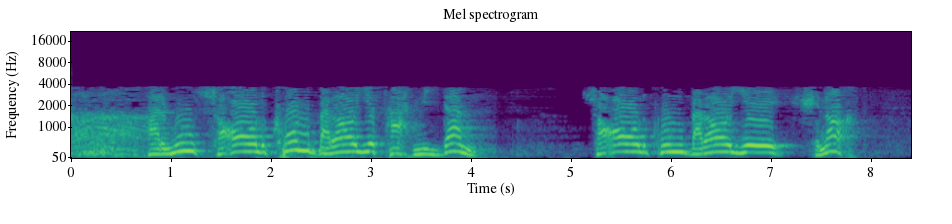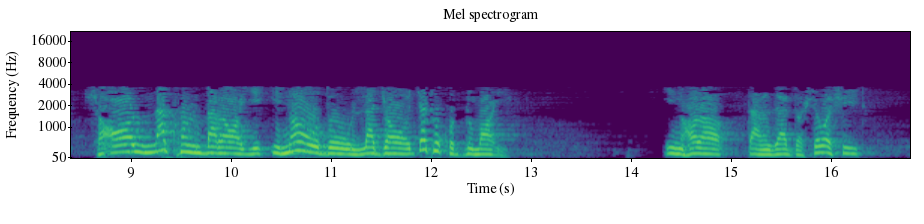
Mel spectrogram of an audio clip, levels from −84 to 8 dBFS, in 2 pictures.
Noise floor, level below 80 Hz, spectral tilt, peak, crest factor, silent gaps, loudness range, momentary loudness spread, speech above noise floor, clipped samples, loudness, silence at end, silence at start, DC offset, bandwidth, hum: -59 dBFS; -44 dBFS; -12.5 dB/octave; -4 dBFS; 12 dB; none; 5 LU; 9 LU; 45 dB; under 0.1%; -15 LUFS; 0.5 s; 0 s; under 0.1%; 3.8 kHz; none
